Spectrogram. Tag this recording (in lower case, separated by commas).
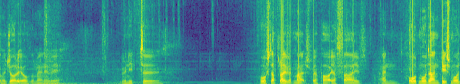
speech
